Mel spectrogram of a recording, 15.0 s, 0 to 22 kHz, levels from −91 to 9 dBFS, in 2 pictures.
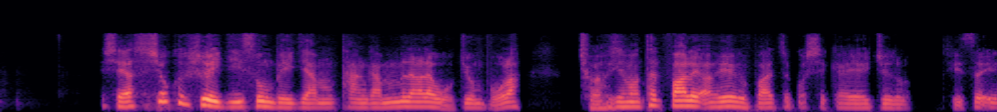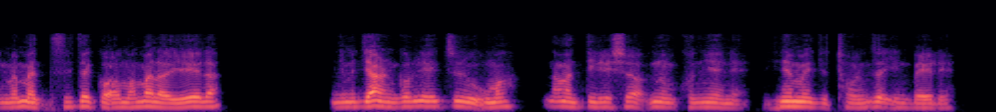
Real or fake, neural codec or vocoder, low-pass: fake; codec, 16 kHz in and 24 kHz out, 0.4 kbps, LongCat-Audio-Codec, fine tuned four codebook decoder; 7.2 kHz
